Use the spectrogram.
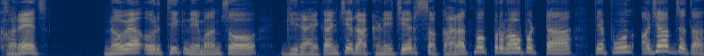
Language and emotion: Goan Konkani, surprised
